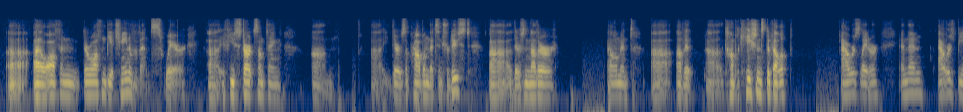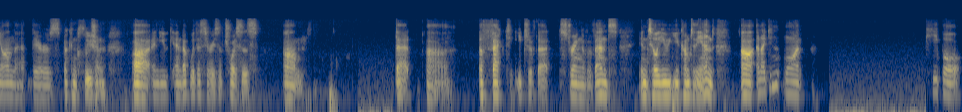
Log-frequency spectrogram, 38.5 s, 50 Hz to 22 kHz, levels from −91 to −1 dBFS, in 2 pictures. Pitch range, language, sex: 115-140 Hz, English, male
